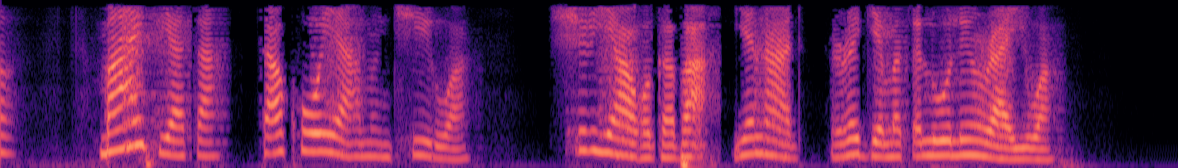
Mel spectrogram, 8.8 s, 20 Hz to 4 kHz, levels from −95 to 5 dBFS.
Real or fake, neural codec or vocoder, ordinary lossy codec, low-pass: fake; codec, 16 kHz, about 1 kbps, DyCAST, with the encoder's durations; AAC, 16 kbps; 3.6 kHz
